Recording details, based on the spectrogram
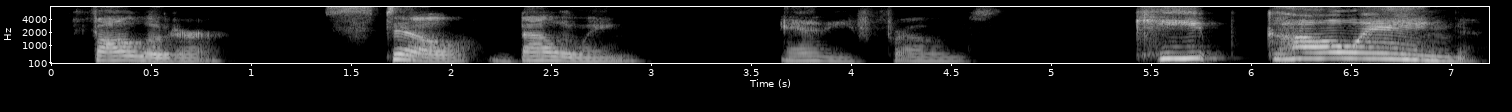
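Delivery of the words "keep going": usual speaking voice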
